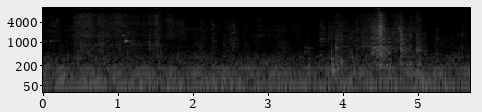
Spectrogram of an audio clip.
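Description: Quiet eating sounds of fried chicken fingers being chewed, with one short, sharp crackle about four and a half seconds in, over a low steady hum.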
